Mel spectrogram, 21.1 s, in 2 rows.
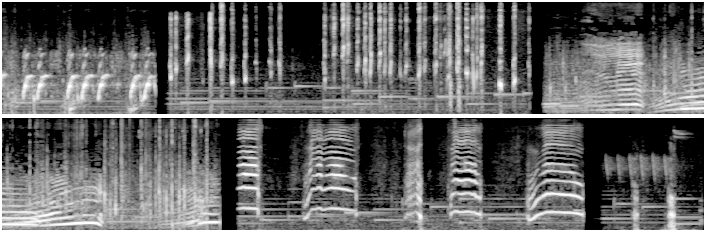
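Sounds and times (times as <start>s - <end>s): kitten meowing: 14.1s - 14.5s, 15.1s - 16.0s, 16.6s - 17.8s, 18.4s - 19.3s.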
